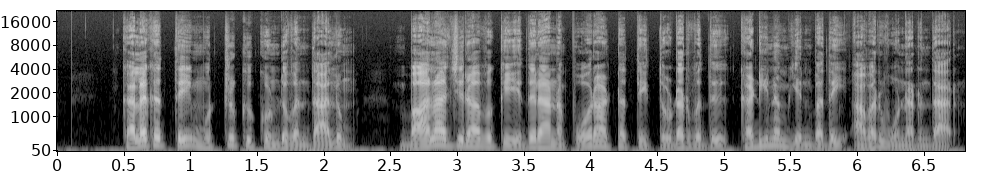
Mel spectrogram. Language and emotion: Tamil, neutral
